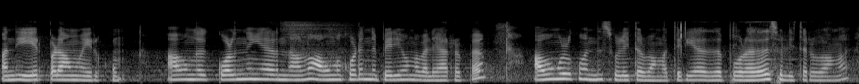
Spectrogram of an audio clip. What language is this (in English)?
Tamil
